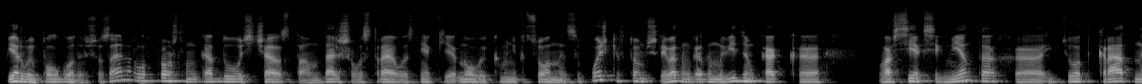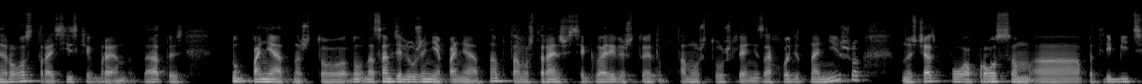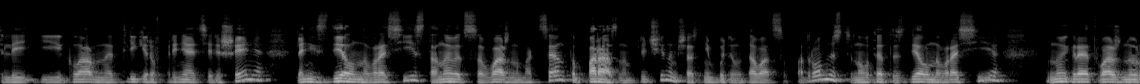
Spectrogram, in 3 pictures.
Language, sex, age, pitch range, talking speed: Russian, male, 30-49, 105-125 Hz, 165 wpm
